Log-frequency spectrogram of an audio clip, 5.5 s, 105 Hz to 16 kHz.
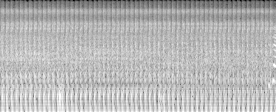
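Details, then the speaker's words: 1989 Yamaha Moto4 350 ATV single-cylinder, just started for the first time after a months-long budget rebuild. Even, steady thumping at roughly 214 beats a minute with no misses or knocks; healthy, normal idle. "you see how fast that started right up it was just nice job buddy"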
